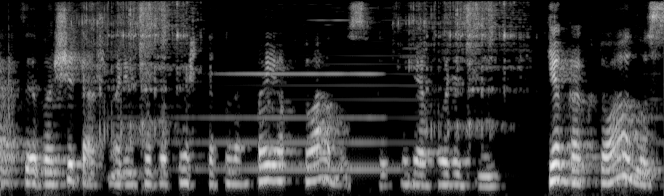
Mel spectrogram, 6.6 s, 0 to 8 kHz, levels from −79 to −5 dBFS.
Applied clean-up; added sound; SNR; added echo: classical method spectral subtraction.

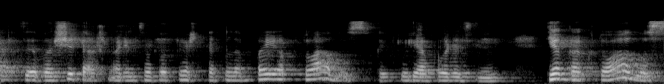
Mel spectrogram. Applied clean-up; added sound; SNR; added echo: neural mask model Resemble Enhance denoiser.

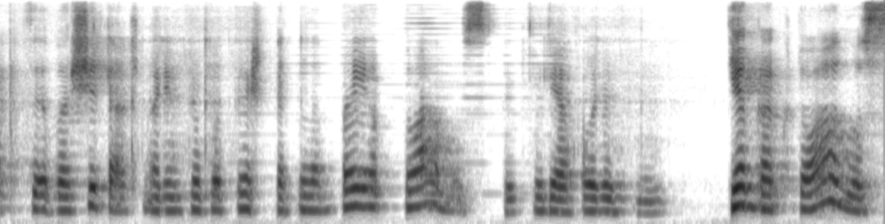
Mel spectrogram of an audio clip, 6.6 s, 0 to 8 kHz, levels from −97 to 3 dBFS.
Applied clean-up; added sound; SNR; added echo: neural mask model DeepFilterNet 3.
